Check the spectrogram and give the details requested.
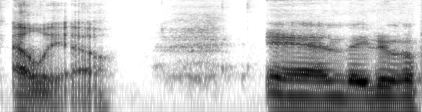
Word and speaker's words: Elio: I want to say Ilio like Alio Estz but I think it's Elio.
